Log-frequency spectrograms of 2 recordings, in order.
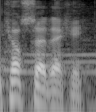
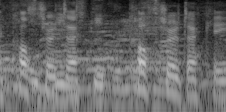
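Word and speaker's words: Costa Adeje: you mean Costa Decky, not the town of Decky. No, not the town. Oh, okay. Yeah, Costa Adeki, yeah.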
